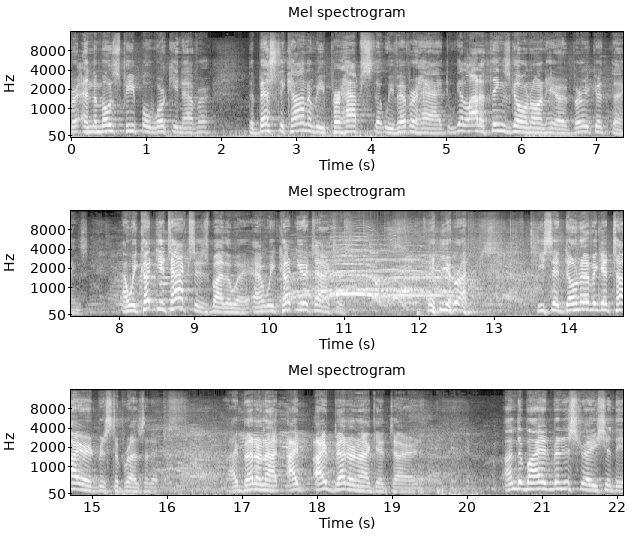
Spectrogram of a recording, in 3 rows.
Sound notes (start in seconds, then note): 10.9 applause; 13.2 laughs; 15.8 laughter; 19.2 laughter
